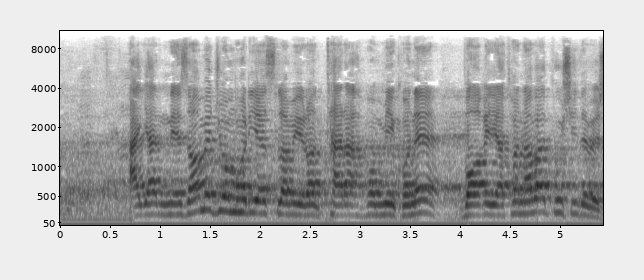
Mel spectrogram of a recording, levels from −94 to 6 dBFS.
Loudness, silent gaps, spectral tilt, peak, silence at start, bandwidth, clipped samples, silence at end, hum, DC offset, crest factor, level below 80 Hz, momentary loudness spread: -17 LUFS; none; -3.5 dB/octave; -4 dBFS; 0 s; 10 kHz; under 0.1%; 0 s; none; 1%; 14 dB; -58 dBFS; 5 LU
